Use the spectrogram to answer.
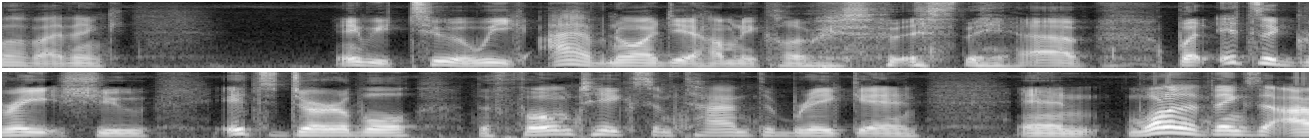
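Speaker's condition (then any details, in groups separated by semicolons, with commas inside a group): No condition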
